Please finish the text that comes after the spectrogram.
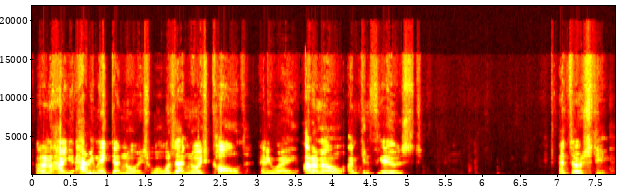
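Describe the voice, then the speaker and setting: A man's voice: mid-range voice, big pitch swings, normal speed, fairly bright tone, dry recording, studio quality. A man hosting a casual unboxing livestream, rambling along with wry asides. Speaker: host of an online show.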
